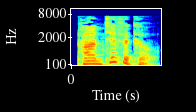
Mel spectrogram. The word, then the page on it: pontifical: British English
